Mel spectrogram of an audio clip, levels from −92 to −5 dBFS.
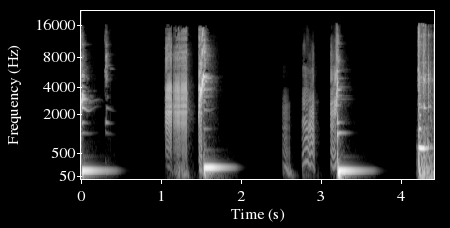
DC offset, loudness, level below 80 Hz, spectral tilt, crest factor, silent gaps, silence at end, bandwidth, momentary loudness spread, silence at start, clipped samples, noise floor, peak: under 0.1%; -18 LUFS; -42 dBFS; -4 dB/octave; 22 dB; 0.61-1.04 s, 2.08-2.46 s, 3.82-4.16 s; 0 s; 16.5 kHz; 23 LU; 0 s; under 0.1%; -38 dBFS; 0 dBFS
